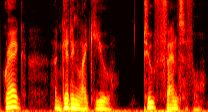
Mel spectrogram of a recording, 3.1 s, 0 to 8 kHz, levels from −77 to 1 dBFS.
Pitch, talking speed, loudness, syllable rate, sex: 100 Hz, 115 wpm, -18 LUFS, 4.4 syllables/s, male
